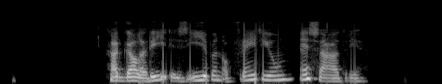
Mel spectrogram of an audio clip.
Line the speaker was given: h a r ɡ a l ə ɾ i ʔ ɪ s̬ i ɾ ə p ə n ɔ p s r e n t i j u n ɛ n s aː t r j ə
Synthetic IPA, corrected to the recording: h a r ɡ a l ə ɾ i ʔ ɪ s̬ i ə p ə n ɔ p f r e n t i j u n ɛ n s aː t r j ə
